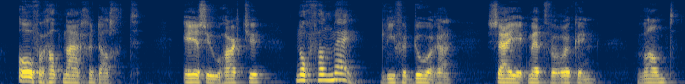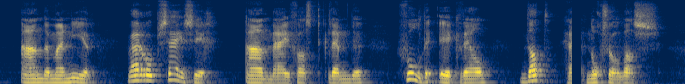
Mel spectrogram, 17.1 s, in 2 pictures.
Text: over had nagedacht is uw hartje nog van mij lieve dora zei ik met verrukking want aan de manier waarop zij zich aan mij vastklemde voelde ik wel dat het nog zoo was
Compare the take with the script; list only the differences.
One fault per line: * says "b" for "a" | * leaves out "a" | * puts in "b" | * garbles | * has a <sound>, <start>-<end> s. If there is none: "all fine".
* has a dropout, 15.7-15.8 s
